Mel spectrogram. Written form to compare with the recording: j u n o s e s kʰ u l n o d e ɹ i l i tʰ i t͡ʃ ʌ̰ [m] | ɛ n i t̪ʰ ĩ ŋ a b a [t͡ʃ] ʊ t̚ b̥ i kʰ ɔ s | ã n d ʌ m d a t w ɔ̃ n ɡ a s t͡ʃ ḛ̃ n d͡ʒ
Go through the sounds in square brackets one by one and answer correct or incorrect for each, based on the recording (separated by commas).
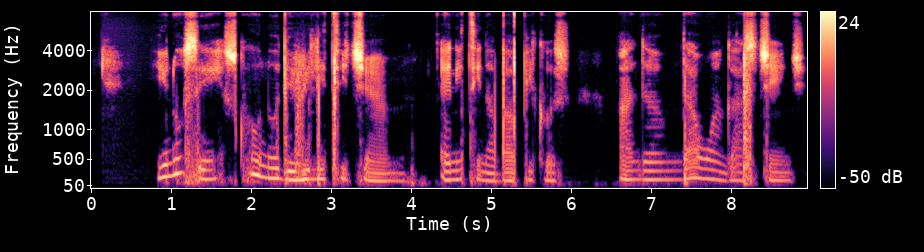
correct, incorrect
